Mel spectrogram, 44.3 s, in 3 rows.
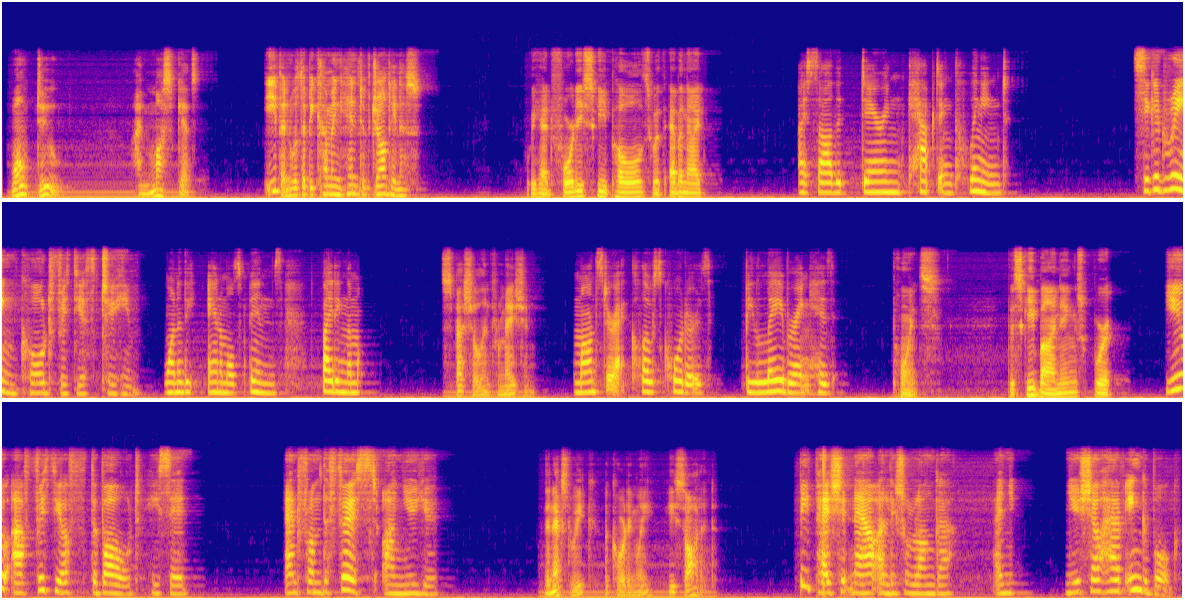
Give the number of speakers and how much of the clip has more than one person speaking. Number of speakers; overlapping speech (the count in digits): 5, no overlap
